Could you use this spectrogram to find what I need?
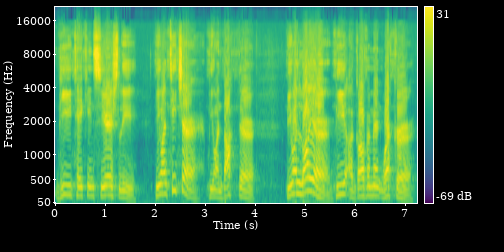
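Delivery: rhythmic listing, slowed on key lines; poem recitation. Acted. Poet performs the pidgin poem for the audience, rhythmic reading. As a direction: recite it as a building litany.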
